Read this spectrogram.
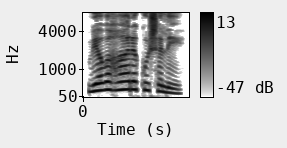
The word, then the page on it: ವ್ಯವಹಾರಕುಶಲ: vyavahāra kuśala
